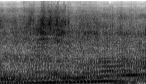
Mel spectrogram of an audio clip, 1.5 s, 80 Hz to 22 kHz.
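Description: Ryan Tuerck's nearly stock Pontiac Solstice drift car, under 300 horsepower, accelerates at a Formula Drift event in Atlanta, its engine a loud, close, rising drone with the pitch climbing steadily.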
